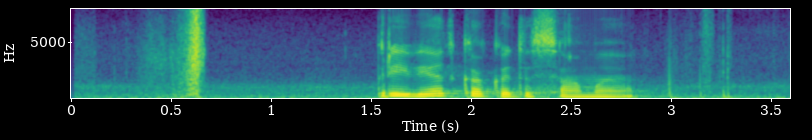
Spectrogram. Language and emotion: Russian, neutral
